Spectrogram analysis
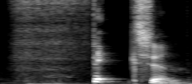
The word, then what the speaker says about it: fiction: read a lot of fiction just don't say fiction like we don't say fish we say fic really short I before the C fiction fiction fiction a lot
